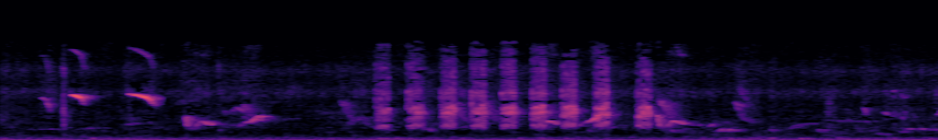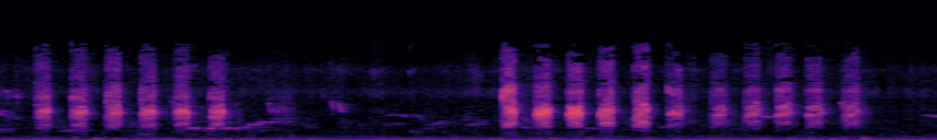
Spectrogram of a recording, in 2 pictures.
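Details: Young-style practice by a Plain Prinia (ciblek sawah) learning to sing and 'nembak': three separate bursts of fast, high, even ticking notes, each burst lasting one to two seconds, with brief scratchy notes at the start.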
